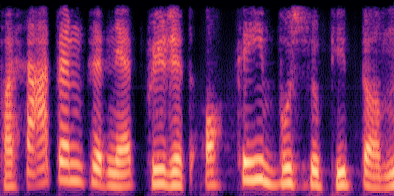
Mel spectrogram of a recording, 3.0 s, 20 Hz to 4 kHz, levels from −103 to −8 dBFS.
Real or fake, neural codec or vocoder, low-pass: fake; codec, 16 kHz, 0.5 kbps, X-Codec, HuBERT features, trained on LibriSpeech; 3.6 kHz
